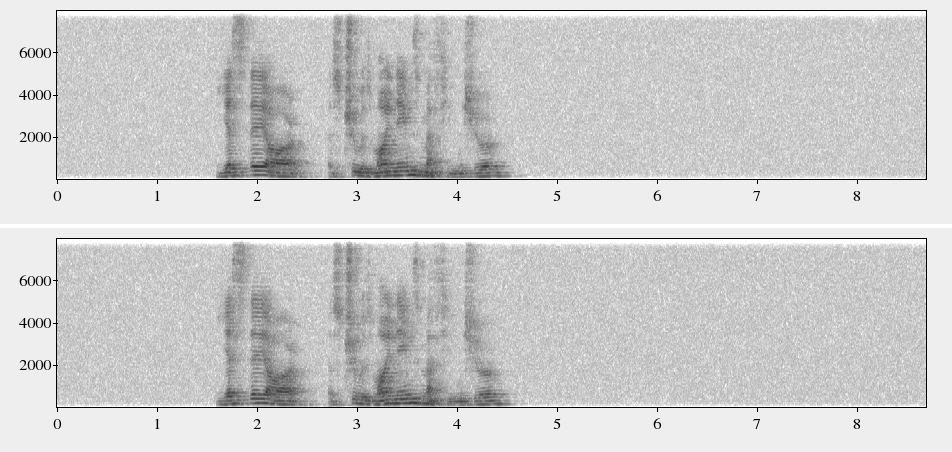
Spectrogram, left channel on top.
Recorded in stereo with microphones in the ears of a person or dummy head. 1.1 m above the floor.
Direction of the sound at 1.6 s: 25° left (ahead or behind).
